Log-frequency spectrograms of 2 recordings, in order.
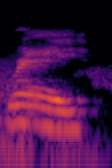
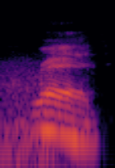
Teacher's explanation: you see that gray feels kind of tense and red feels kind of relaxed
